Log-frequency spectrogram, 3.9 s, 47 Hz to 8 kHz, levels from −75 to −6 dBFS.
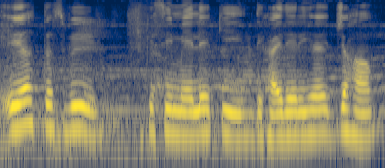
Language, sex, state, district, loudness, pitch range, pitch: Hindi, male, Bihar, Patna, -16 LUFS, 130-150 Hz, 140 Hz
